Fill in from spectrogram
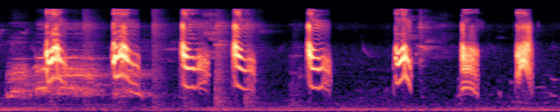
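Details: Long-tailed shrike notes meant to excite other shrikes into answering: eight harsh, grating, chattering notes, about one every two-thirds of a second, over a low background hum.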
